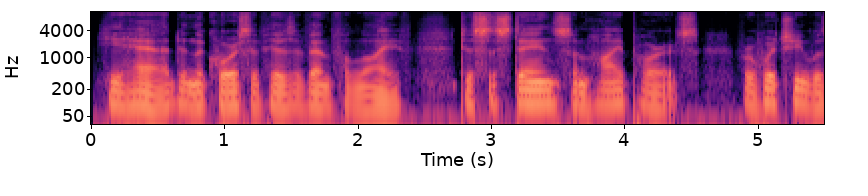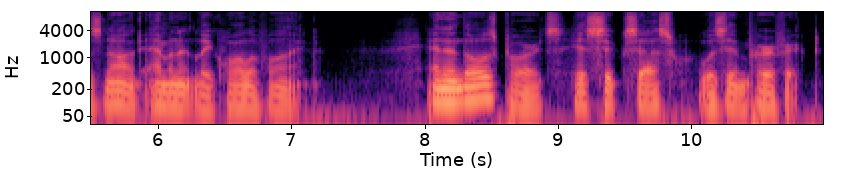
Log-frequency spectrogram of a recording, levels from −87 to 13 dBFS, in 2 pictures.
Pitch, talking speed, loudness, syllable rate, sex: 85 Hz, 160 wpm, -19 LUFS, 4.4 syllables/s, male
